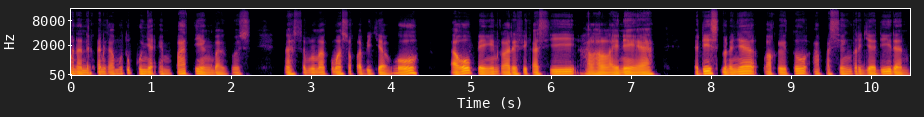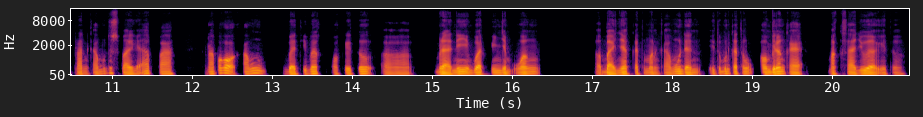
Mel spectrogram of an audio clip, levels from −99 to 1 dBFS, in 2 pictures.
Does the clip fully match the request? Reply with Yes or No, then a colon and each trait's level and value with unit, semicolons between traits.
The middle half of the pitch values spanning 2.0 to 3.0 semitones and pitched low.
Yes: narrow, 2.6 semitones; very low, 95 Hz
